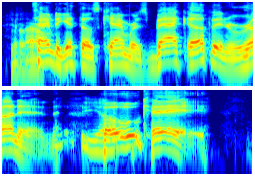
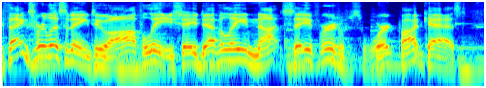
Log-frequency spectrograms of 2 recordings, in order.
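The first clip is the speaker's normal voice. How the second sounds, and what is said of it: Announcer-style voice. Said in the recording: “now that I got my announcer voice on”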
